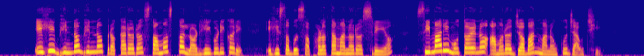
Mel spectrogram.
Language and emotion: Odia, neutral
